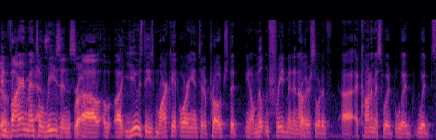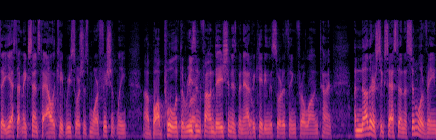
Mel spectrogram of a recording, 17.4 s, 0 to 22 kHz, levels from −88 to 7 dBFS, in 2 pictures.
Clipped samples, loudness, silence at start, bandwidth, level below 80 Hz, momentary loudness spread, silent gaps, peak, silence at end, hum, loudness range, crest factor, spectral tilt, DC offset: under 0.1%; -28 LUFS; 0 s; 12.5 kHz; -70 dBFS; 9 LU; none; -10 dBFS; 0 s; none; 4 LU; 18 dB; -5.5 dB/octave; under 0.1%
